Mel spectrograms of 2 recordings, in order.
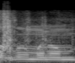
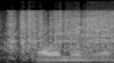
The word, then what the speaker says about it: aluminium: Usually pronounce it aluminum, but across the pond they say aluminium, and I like the way that sounds.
